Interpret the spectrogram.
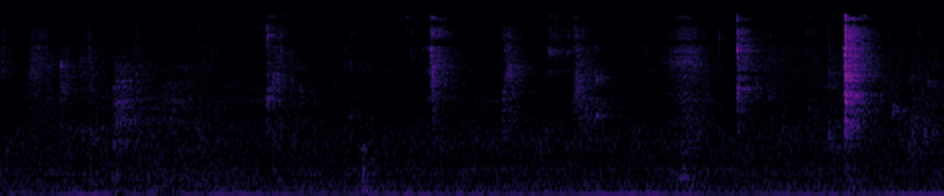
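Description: Eating sounds: wet, squishy chewing of noodles and fried food in short, irregular bursts, with a sharper click about five seconds in.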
